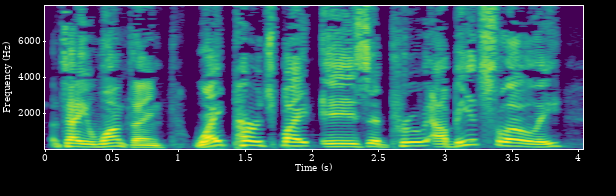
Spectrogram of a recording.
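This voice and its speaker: A man with a somewhat high, nasal voice, hosting a fishing show on talk radio. He talks in an excitable, rambling way. The studio sound is dry and close. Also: a little slow, no echo.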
